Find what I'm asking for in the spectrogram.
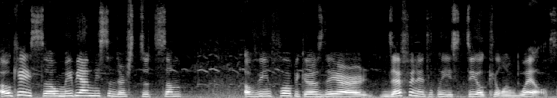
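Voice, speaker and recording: A woman's high-pitched voice with a non-native accent, a fairly slow pace, long, frequent pauses, and ordinary pitch variation. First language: not English. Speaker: gameplay streamer. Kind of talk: let's play commentary. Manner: casual, chatty.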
